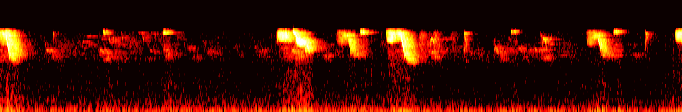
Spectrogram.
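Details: Blue-black grassquit singing in a recording made to stir up a kept bird: brief high, buzzy downslurred notes, several loud ones between four and six seconds, fainter distant calls scattered throughout, steady low background rumble.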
